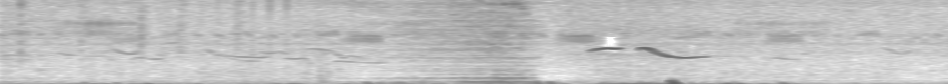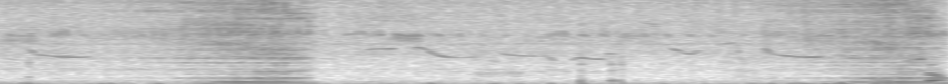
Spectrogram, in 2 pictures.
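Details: Buffalo snoring: deep, rough breathing bursts swell roughly every three to four seconds over a low rumble, while small birds chirp faintly in the background.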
